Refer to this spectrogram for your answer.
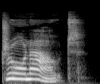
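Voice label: "drawn-out", British English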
